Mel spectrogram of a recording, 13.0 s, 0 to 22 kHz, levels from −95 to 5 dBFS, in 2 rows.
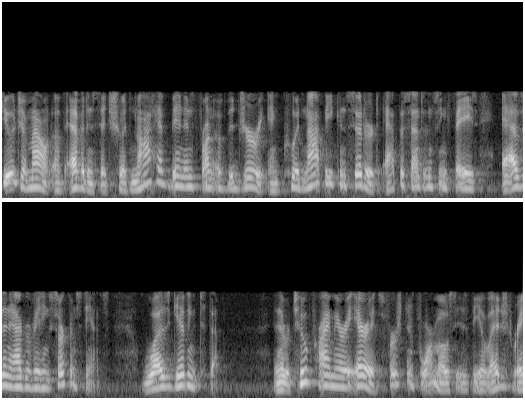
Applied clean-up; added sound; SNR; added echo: none; none; none; none.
